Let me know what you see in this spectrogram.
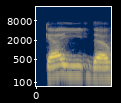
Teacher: dengan mengucapkannya menjadi huruf e misalnya juga kurang tepat jadi tetap ya nya diucapkan dengan sempurna dengan menurunkan rahang bawah tapi tanpa dengan tekanan yang kuat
